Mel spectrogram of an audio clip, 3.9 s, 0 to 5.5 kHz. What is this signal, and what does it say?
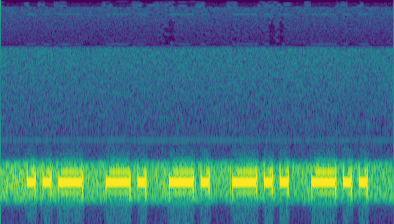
Morse code, heard as a keyed tone, about 15 wpm, 500 Hz. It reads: UNNDD
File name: M08a- -1355utc-8096khz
